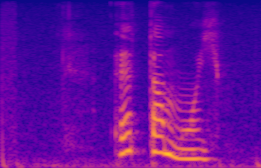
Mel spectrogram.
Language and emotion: Russian, neutral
